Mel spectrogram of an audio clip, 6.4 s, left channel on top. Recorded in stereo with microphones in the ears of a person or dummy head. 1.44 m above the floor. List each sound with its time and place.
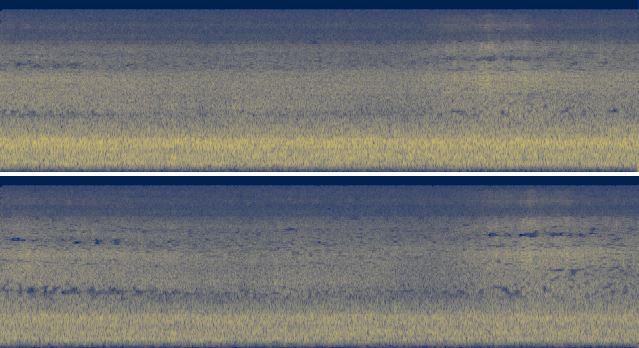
0.0 s a fan: 65° left (ahead or behind)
